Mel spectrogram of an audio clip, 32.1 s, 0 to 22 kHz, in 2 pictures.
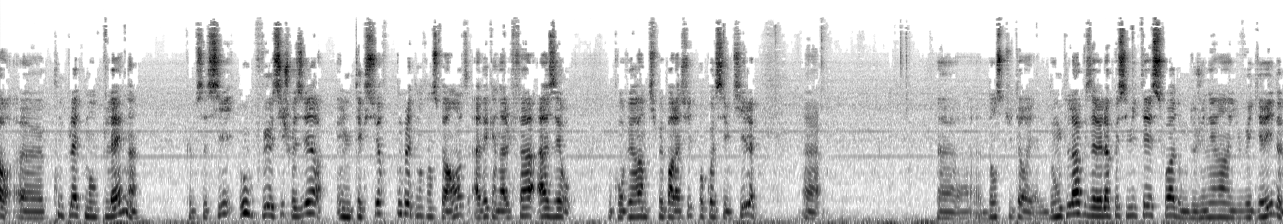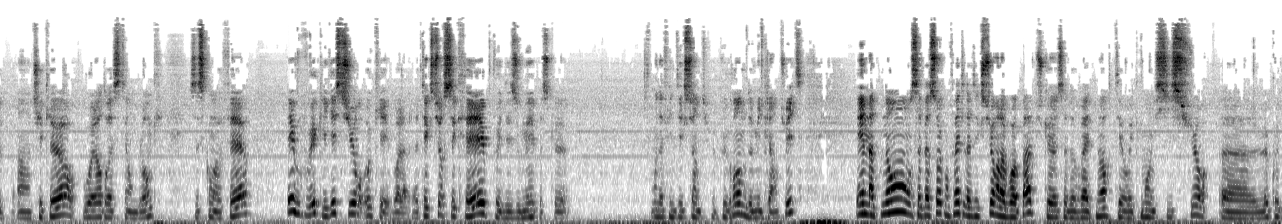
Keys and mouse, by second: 25.9 Tab, 28.3 Tab, 30.0 alt+z, 30.5 alt+z.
